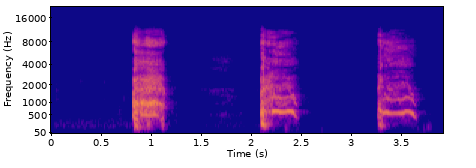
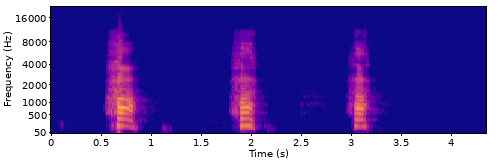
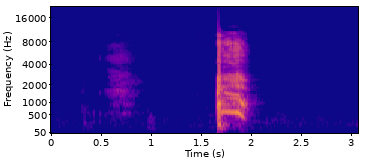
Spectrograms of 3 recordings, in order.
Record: {
  "three_cough_length": "3.9 s",
  "three_cough_amplitude": 25667,
  "three_cough_signal_mean_std_ratio": 0.4,
  "exhalation_length": "4.4 s",
  "exhalation_amplitude": 32768,
  "exhalation_signal_mean_std_ratio": 0.24,
  "cough_length": "3.1 s",
  "cough_amplitude": 32768,
  "cough_signal_mean_std_ratio": 0.23,
  "survey_phase": "beta (2021-08-13 to 2022-03-07)",
  "age": "18-44",
  "gender": "Male",
  "wearing_mask": "No",
  "symptom_none": true,
  "symptom_onset": "12 days",
  "smoker_status": "Never smoked",
  "respiratory_condition_asthma": false,
  "respiratory_condition_other": false,
  "recruitment_source": "REACT",
  "submission_delay": "1 day",
  "covid_test_result": "Negative",
  "covid_test_method": "RT-qPCR",
  "influenza_a_test_result": "Negative",
  "influenza_b_test_result": "Negative"
}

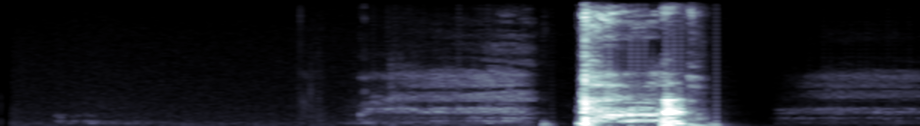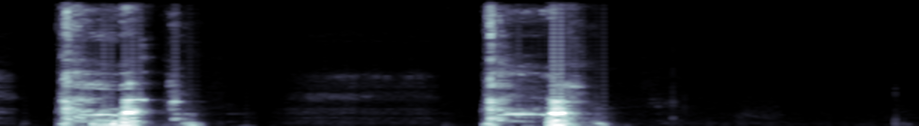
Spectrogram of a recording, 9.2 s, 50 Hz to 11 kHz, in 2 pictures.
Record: {
  "three_cough_length": "9.2 s",
  "three_cough_amplitude": 31515,
  "three_cough_signal_mean_std_ratio": 0.25,
  "survey_phase": "beta (2021-08-13 to 2022-03-07)",
  "age": "65+",
  "gender": "Male",
  "wearing_mask": "No",
  "symptom_cough_any": true,
  "smoker_status": "Ex-smoker",
  "respiratory_condition_asthma": false,
  "respiratory_condition_other": false,
  "recruitment_source": "REACT",
  "submission_delay": "3 days",
  "covid_test_result": "Negative",
  "covid_test_method": "RT-qPCR",
  "influenza_a_test_result": "Negative",
  "influenza_b_test_result": "Negative"
}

